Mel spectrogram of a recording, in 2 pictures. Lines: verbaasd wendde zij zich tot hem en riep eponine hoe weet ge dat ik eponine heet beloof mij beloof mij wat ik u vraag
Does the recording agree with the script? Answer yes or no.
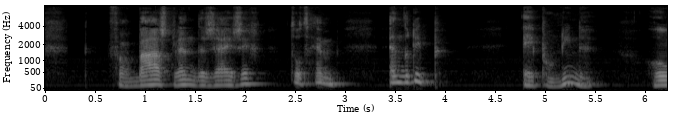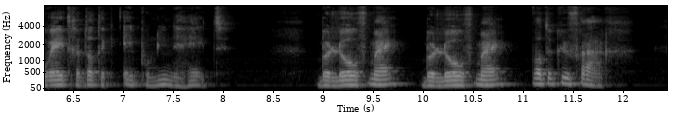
yes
